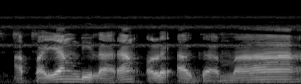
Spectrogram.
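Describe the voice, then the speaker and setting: In a room with audible echo, a man talks very slowly in a bright, sharp tone, his pitch fairly low. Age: 20s. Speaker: video blogger. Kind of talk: informal lecture monologue.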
